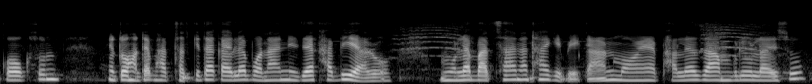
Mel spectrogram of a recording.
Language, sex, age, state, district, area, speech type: Assamese, female, 45-60, Assam, Biswanath, rural, spontaneous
